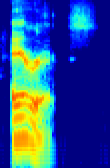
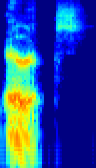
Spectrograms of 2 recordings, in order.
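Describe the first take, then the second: First: The word starts with a hard, forceful E. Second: The word starts with a soft, gentle E. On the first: Something belongs to Eric. "When it's possessive, you start off more dominant" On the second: There is more than one Eric. "it comes out more passively when it's just a plural"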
